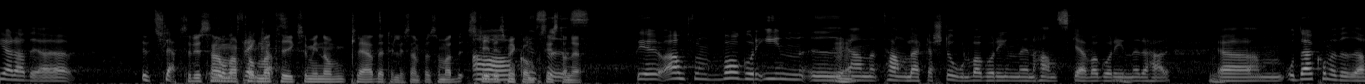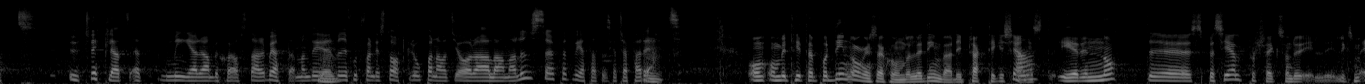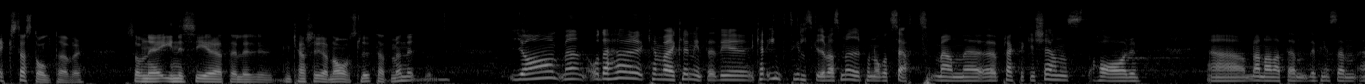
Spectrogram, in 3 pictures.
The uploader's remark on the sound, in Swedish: Live från tandläkarmässan. Live-podd från Swedish Dental Expo.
